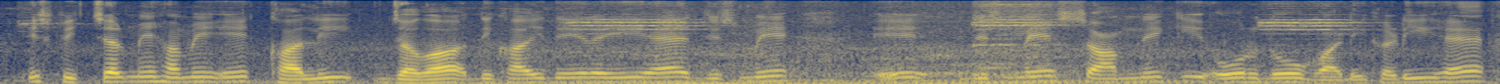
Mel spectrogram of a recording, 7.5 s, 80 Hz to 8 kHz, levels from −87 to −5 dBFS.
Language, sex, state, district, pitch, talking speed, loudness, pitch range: Hindi, male, Uttar Pradesh, Shamli, 150 Hz, 150 wpm, -18 LUFS, 135-160 Hz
